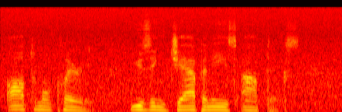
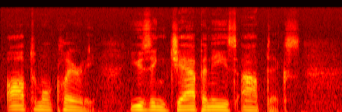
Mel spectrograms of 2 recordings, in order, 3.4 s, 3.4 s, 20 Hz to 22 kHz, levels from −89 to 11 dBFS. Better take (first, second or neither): second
